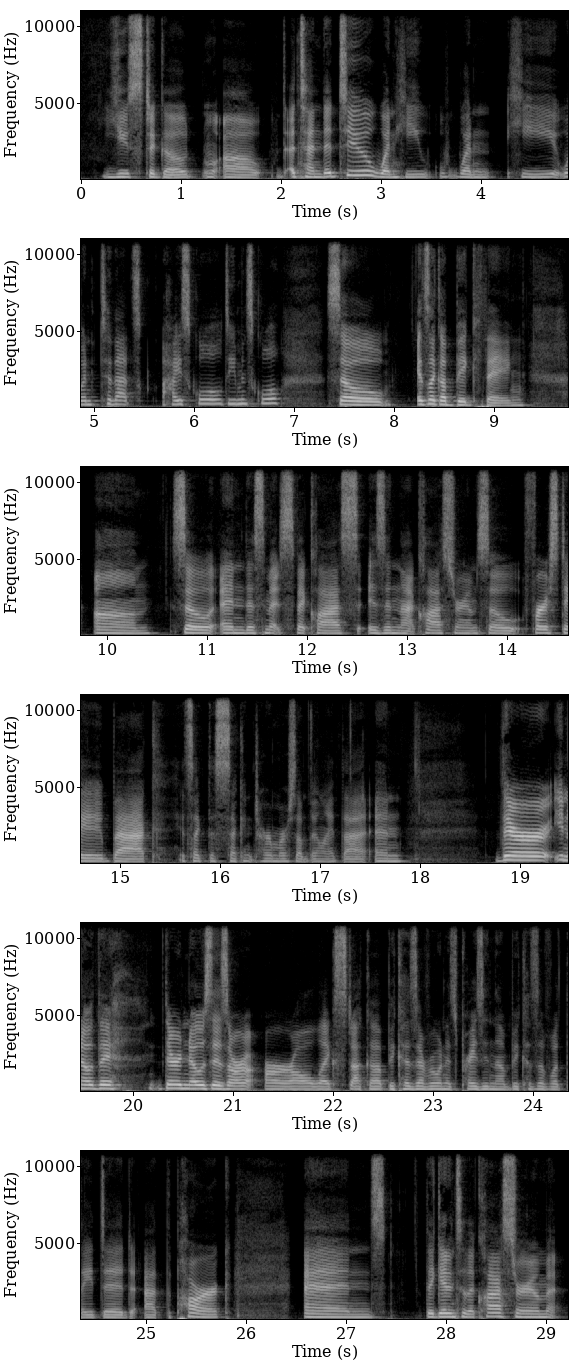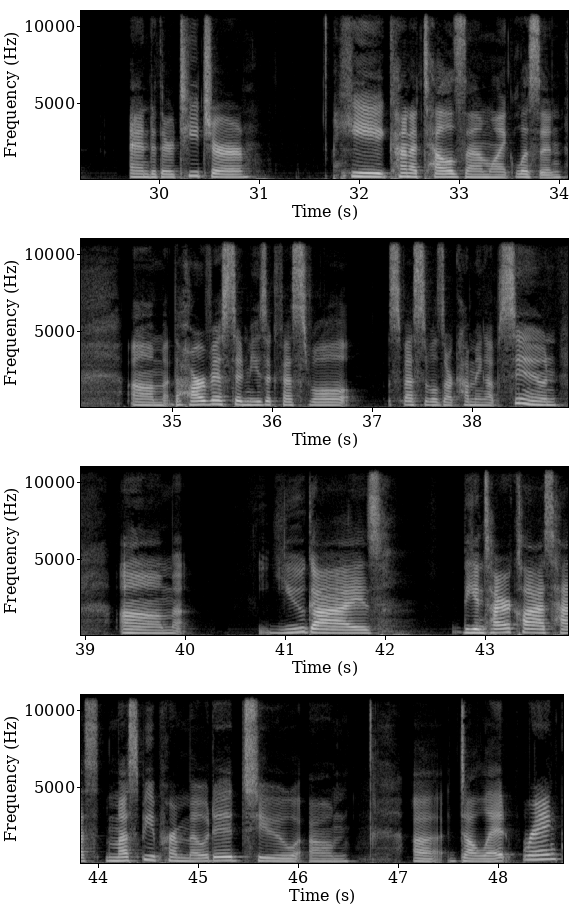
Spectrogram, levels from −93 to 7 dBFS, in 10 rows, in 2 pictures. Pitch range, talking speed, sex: 185-225 Hz, 140 wpm, female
